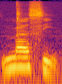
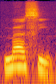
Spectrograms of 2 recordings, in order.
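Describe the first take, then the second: Both takes have the same delivery.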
